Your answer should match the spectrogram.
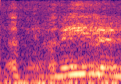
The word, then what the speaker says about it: Meta: Neda never liked her name because people didn't know how to pronounce it. She would, she said they often pronounced it Meta, as in Metamucil.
